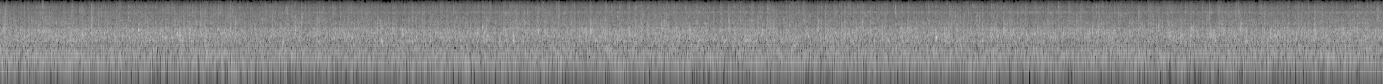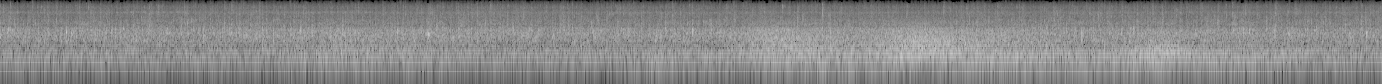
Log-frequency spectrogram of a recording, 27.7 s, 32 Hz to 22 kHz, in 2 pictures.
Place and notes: Sounds from a small waterfall next to the Holy Family Roman Catholic Church, Midtown, NYC.
New York, United States, 23 August 2022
